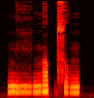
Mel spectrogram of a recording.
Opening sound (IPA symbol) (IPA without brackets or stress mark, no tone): n̪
